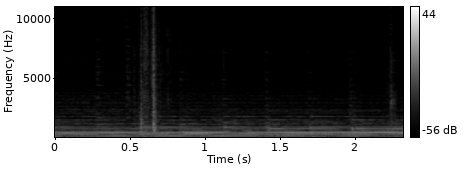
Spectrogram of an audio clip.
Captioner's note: filter clicks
